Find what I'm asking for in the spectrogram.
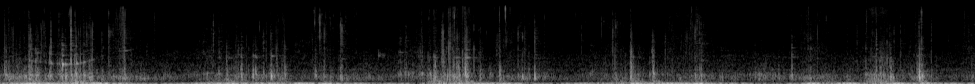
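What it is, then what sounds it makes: Rubber puffer ball. Long nails scratch and rub across the soft spikes of a large, hollow, pink rubber puffer ball held close to the mic. The result is a steady, dense patter of crackly, rubbery scrapes, heavy in the low end, swelling and easing in waves over about ten seconds.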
